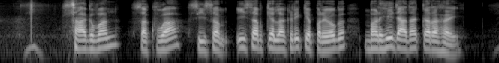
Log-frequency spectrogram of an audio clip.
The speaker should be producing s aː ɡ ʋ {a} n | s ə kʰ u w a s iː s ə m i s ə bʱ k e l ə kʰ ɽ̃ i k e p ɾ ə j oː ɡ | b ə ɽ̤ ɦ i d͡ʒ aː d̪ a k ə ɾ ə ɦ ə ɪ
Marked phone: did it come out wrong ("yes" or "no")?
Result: yes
